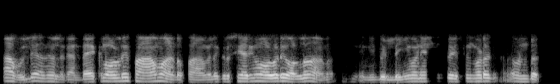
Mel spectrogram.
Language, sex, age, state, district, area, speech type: Malayalam, male, 18-30, Kerala, Idukki, rural, conversation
